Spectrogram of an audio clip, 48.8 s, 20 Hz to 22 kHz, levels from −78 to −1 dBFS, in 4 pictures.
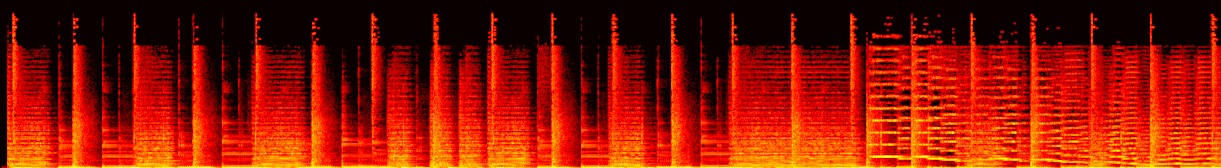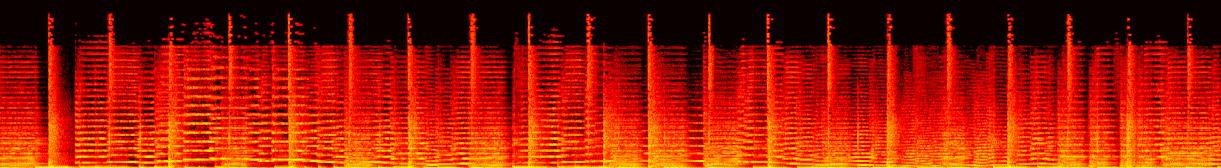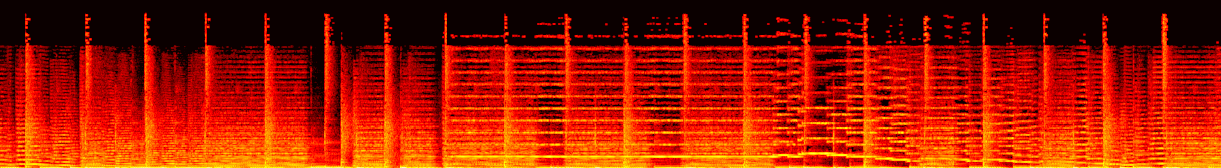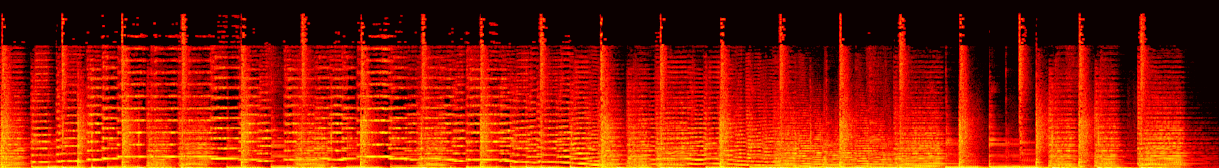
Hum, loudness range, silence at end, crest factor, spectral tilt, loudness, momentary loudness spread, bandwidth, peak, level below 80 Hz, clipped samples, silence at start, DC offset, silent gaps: none; 1 LU; 0.15 s; 16 dB; -3.5 dB/octave; -20 LUFS; 3 LU; over 20 kHz; -2 dBFS; -22 dBFS; under 0.1%; 0.1 s; under 0.1%; none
